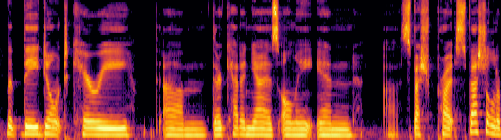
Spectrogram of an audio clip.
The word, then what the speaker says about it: Carignan: There is a grape from France called Carignan, that's spelled C-A-R-I-G-N-A-N.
